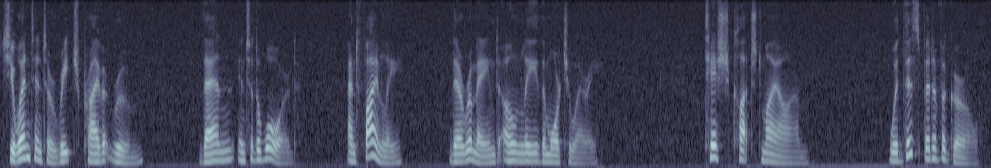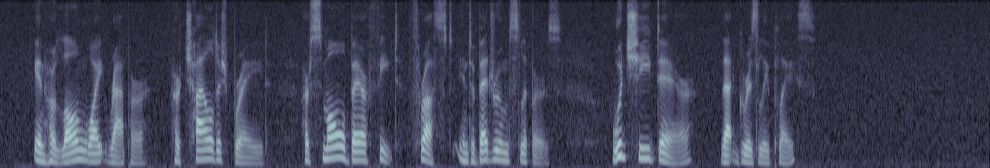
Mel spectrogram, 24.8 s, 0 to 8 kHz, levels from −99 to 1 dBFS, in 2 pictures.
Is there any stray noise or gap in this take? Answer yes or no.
no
